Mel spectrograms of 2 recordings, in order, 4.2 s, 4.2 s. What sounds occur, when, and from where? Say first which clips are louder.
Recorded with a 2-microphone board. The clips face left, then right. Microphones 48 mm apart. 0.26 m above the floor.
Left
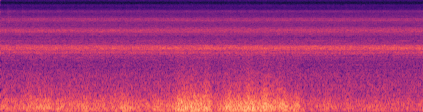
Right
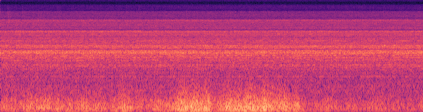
0.0 s running water: right 3 dB; 75° right (ahead or behind)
